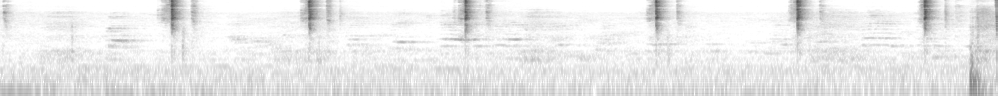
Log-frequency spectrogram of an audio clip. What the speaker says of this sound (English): And then I'm going to trim down the bulk at the seams.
